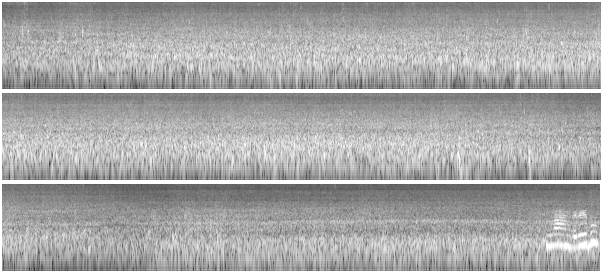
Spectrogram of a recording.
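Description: A stream flows steadily near a ragi field in Kolhapur, with a continuous broadband rush of water that holds constant throughout and eases slightly toward the end.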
